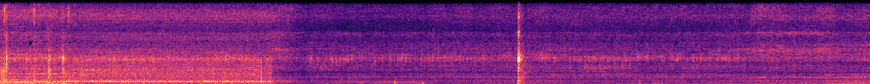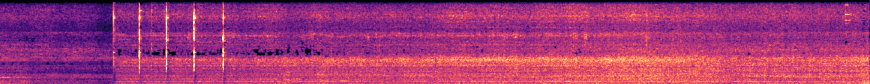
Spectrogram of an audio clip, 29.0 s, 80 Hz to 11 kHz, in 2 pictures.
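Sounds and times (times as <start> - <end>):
diesel engine running: 0.0 - 29.0
sharp clicks: 16.4 - 18.4.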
